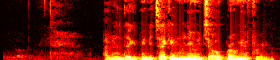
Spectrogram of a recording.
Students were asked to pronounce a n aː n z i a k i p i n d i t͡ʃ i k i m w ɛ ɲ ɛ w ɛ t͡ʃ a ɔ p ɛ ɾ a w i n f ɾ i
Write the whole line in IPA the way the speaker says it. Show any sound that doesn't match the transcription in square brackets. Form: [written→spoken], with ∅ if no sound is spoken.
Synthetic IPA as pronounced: a n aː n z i a k i p i n d i t͡ʃ [i→a] k [i→ɛ] m w ɛ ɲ ɛ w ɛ t͡ʃ a ɔ p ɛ ɾ a w i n f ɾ i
